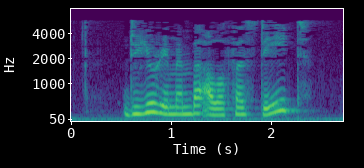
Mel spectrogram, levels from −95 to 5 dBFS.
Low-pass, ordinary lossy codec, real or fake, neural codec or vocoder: 7.2 kHz; MP3, 24 kbps; real; none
